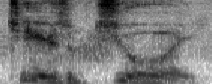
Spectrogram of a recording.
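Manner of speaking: slow, drawn-out film quote; quoted movie character. Retold or imitated. Streamer repeating a film character's line, slowly acted out. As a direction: savour the quoted line, stretching each word.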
